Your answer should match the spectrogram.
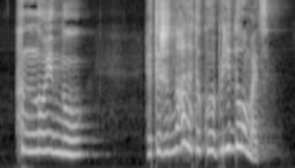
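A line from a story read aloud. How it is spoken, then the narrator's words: Exclaiming. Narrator (Russian): воскликнула Вера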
